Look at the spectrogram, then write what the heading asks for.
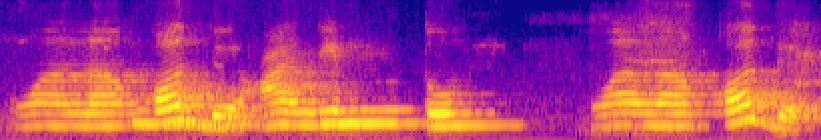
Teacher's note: Nah, walaqad dalnya dipantulkan, itu namanya qalqalah. Sampingnya itu huruf qalqalah to.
